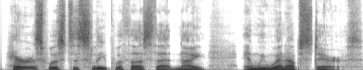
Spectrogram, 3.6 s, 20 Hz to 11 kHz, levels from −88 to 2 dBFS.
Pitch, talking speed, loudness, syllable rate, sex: 130 Hz, 200 wpm, -17 LUFS, 4.9 syllables/s, male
